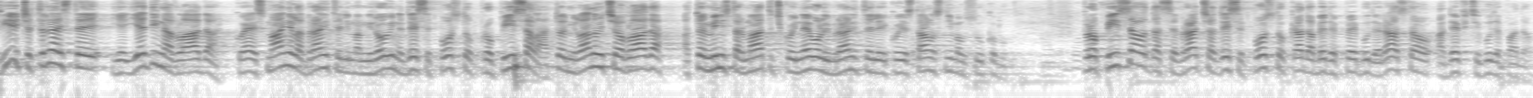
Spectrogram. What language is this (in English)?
Croatian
